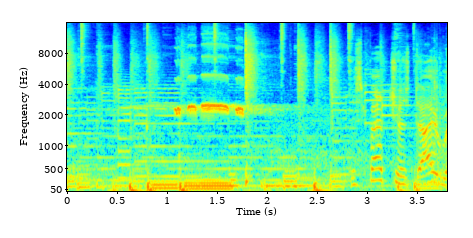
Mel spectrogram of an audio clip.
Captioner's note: whistle tweeting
